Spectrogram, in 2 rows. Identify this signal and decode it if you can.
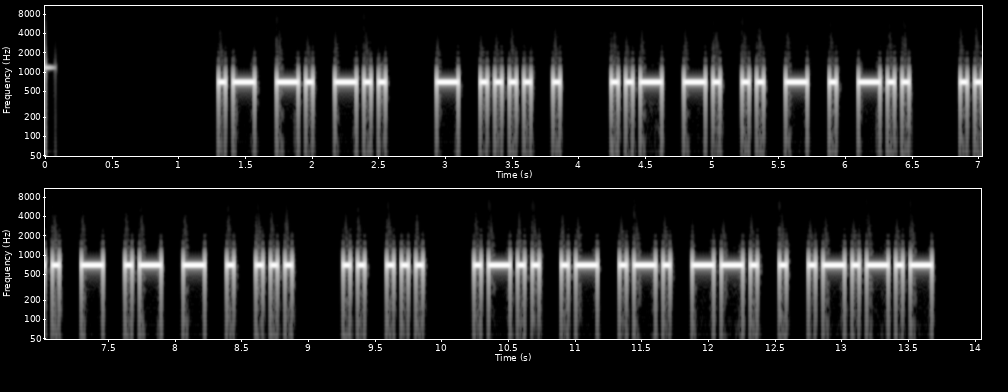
Morse code, heard as a keyed tone, about 21 wpm, 700 Hz. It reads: AND THE UNITED STATES IS LARGE.
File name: practice / 22wpm / Sentences with 4-Word Phrases - 22wpm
